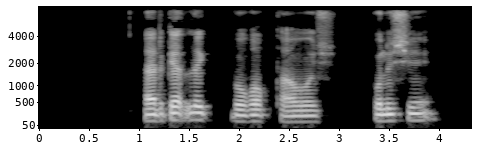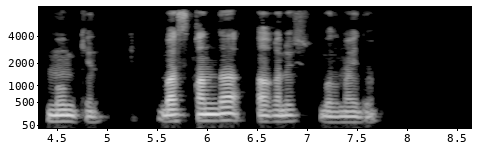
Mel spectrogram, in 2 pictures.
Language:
Uyghur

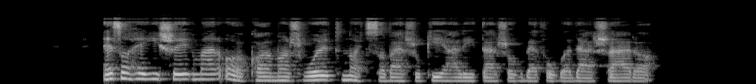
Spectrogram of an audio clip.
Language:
Hungarian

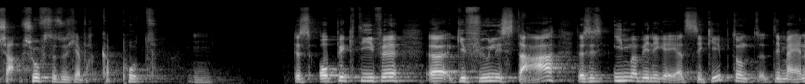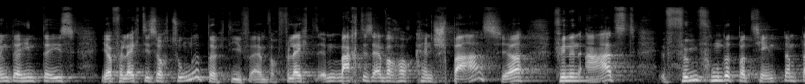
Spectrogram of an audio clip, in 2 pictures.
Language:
German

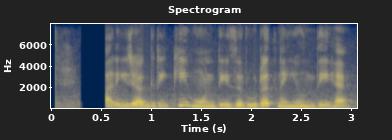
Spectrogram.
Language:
Punjabi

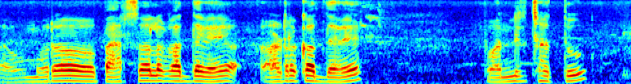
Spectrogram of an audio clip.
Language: Odia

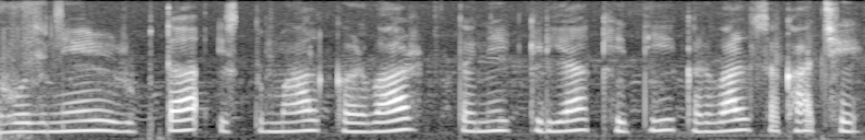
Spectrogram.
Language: Magahi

